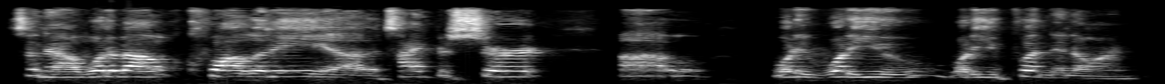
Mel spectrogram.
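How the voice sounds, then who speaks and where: A man's voice: sits high, animated, moderate pace, vocal fry. A male host interviewing a guest in an upbeat, encouraging way, often cheering the guest on. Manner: enthusiastic, encouraging affirmations.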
